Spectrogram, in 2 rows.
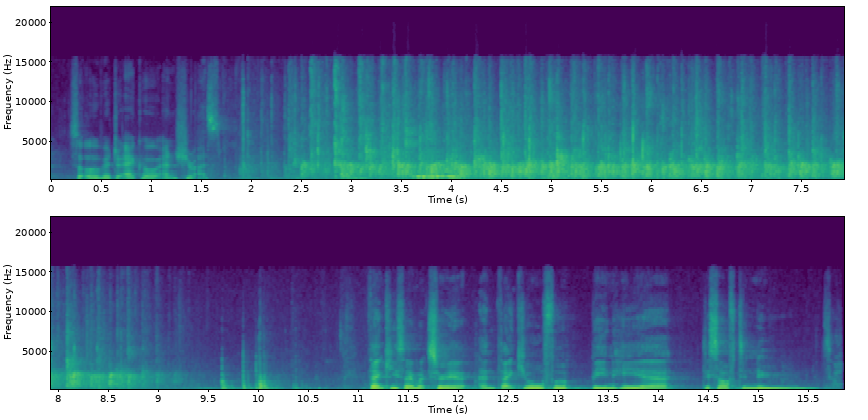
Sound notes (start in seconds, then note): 2.2 attendees applaud; 2.4 attendee cheers; 3.7 attendees applauding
